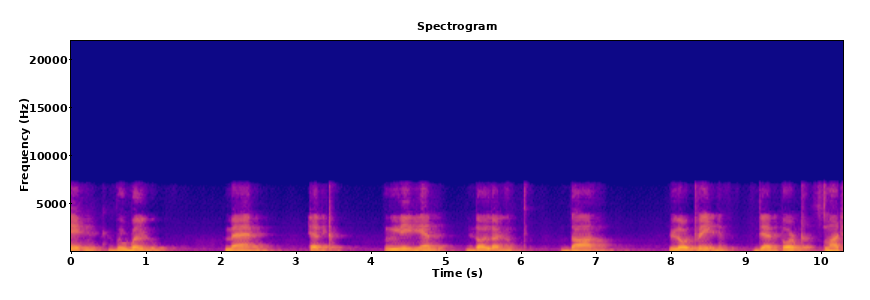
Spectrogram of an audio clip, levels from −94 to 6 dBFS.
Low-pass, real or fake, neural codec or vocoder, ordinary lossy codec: 7.2 kHz; fake; codec, 16 kHz, 0.5 kbps, FunCodec, trained on Chinese and English, 25 frames a second; none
